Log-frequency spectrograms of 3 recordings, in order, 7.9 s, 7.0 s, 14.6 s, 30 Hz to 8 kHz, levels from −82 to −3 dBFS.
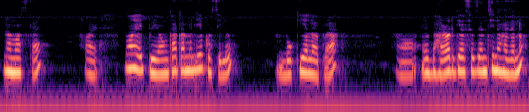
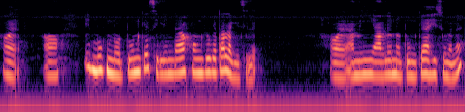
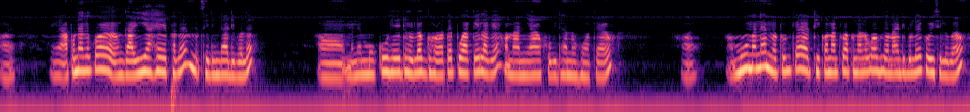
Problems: none marked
